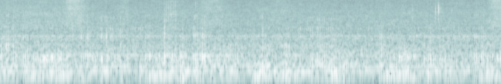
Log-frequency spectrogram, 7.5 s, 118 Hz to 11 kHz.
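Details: Steady, soft purring from Heidi, a senior 14-year-old cat adopted from the Humane Society of New York City, as she massages herself on someone's knuckles; the low rumble rises and falls in breath cycles roughly every second.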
